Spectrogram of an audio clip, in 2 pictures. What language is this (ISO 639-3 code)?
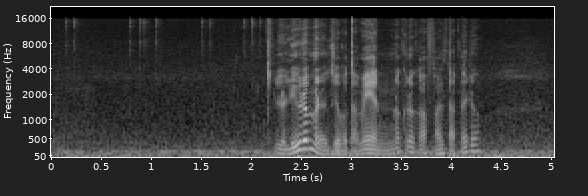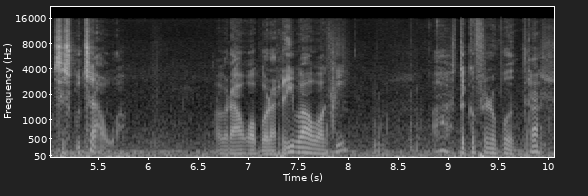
spa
